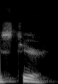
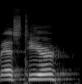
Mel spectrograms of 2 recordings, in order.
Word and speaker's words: S tier: In that case, maybe A tier or quite possibly steer. Did you really just say steer instead of S tier?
